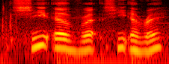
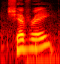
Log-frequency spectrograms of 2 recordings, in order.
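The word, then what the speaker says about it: Chèvre: Chef Ray. Chev Ray first like Chevy, but Ray is at the end.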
